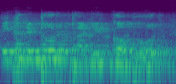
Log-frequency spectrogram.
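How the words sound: It is spoken with a put-on British accent. "এবার আসছে একজন ব্রিটিশ নাগরিক"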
